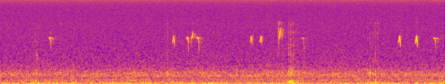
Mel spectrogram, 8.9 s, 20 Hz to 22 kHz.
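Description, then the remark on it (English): A second bird, which has just come closer to the decoys and to cage 624, gives short, high chirps in scattered bursts, some in quick pairs, over a steady background hiss. No one speaks. “That's the other bird who just came closer.”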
